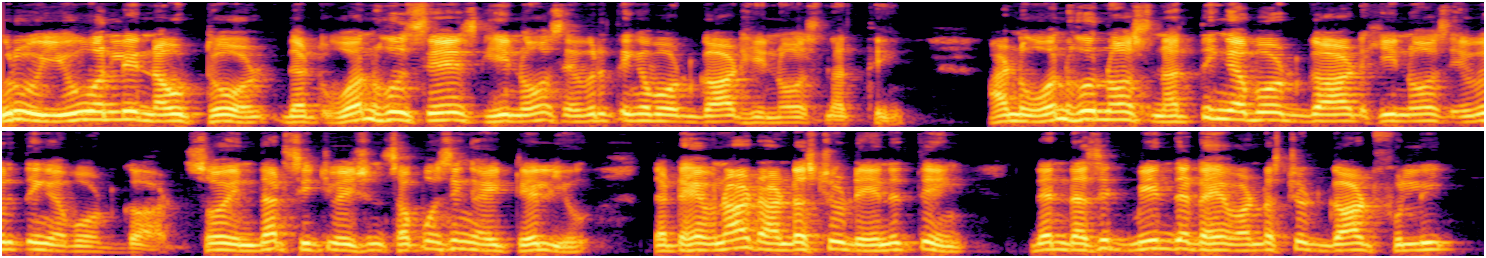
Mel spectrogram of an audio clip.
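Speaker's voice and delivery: ordinary delivery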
